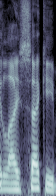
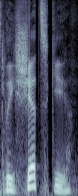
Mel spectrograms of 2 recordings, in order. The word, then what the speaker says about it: Lysecki: Lysecki, like, I say Lysecki because that's the American pronunciation. The real pronunciation is Lysecki. Lysecki. So like Bruce Lee's key that he uses for the bathroom when he has diarrhea.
